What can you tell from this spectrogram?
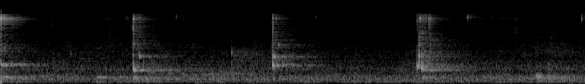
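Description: Four sharp strikes, each with a brief ring, evenly spaced about one and a half seconds apart, over faint room noise.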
